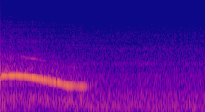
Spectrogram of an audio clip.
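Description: A person whistling one short note, under a second long, that swoops downward in pitch and then stops.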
